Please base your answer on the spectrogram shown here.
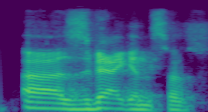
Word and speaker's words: Zvagintsev: How do I pronounce his name? Zvagintsev. Easy for you to say. It's not the easiest name.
